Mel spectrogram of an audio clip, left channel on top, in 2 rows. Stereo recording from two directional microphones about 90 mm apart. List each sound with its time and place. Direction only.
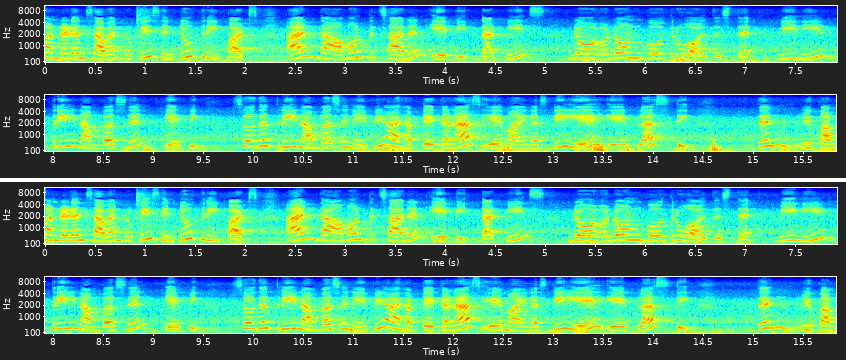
0.0 s a woman's voice: 25° right (ahead or behind)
